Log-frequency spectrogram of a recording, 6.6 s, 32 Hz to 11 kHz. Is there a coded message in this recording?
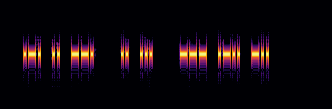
Yes: Morse code from 0.5 to 5.4 s, heard as a keyed tone, about 25 wpm, spaced as for 20 wpm, 600 Hz. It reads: RIG IS OLD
